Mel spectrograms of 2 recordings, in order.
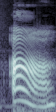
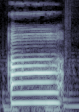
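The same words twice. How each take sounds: First: The pitch falls sharply from high to low. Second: The pitch stays high and level. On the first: "Ah is the fourth tone. The fourth tone is a falling tone" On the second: "ah is the first tone. The first tone is the highest"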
